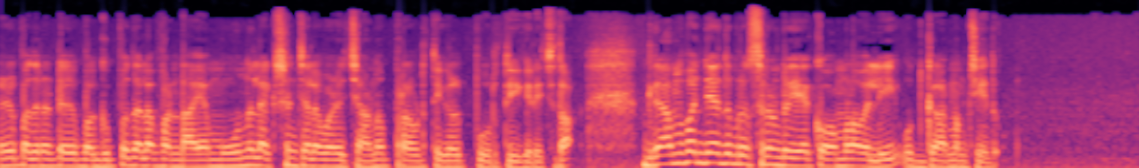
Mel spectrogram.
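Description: A young man speaks steadily into a close microphone.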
